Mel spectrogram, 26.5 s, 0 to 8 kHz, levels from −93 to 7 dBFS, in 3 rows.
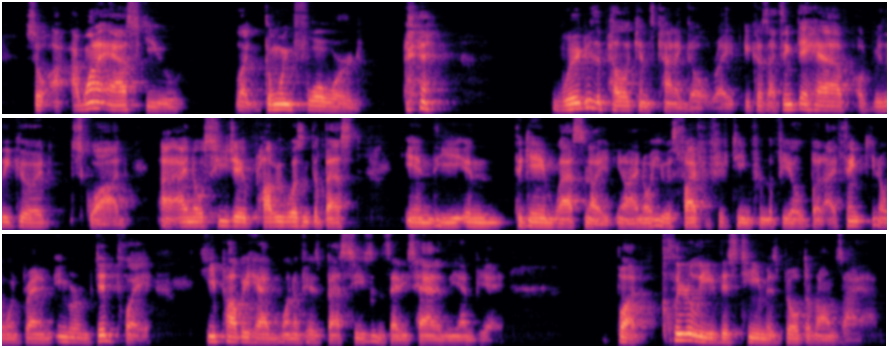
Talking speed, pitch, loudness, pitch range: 195 wpm, 110 Hz, -23 LUFS, 105-125 Hz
